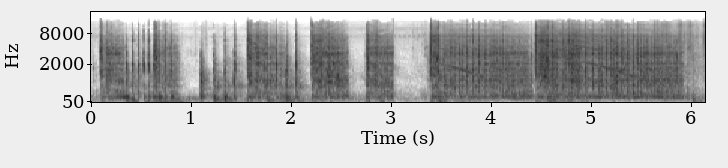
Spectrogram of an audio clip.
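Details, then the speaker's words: John Deere 755 turbo diesel track loader that sat over 20 years: short bursts of starter whir start and stop with no engine turnover. The starter's drive gear had come off and fallen inside. "well what I'm seeing is not good it looks like the whole dang gear D flew off this thing"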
